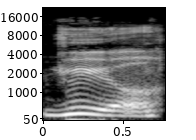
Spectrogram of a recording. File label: "yeah" drag, voice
